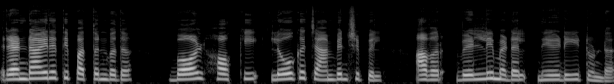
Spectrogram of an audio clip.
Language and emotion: Malayalam, neutral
